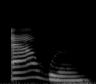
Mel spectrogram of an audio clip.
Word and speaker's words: hour: Hour, ow-er, hour. The OU in this word is a part of the sound spelling patterns. OU makes the ow sound.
